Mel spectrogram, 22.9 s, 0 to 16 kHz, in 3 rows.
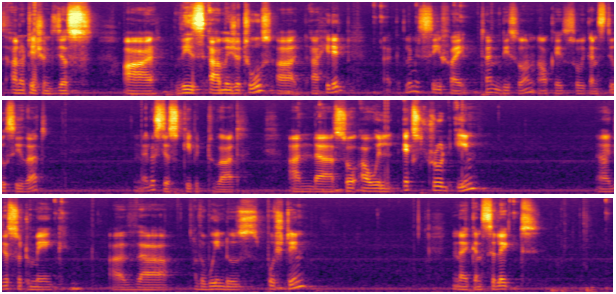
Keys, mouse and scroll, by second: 1.6 Tab, 5.0 click, 5.7 click, 6.0 Tab, 9.8 `, 10.9-11.4 scroll up 1, 12.9 e, 16.0 click, 16.7-19.2 scroll up 1, 19.2 `, 21.1 2, 21.6-22.9 drag.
